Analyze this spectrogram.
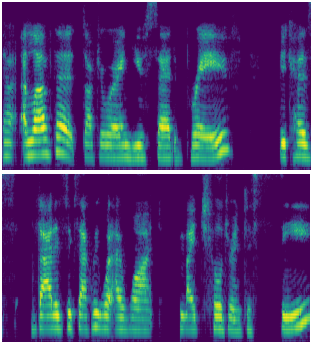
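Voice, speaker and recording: At a fairly slow pace, a woman uses an ordinary speaking voice with fairly even intonation. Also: fairly low pitch for a woman. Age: 40s. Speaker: dermatologist. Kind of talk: panel discussion.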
